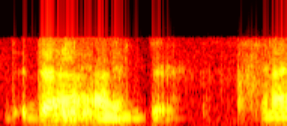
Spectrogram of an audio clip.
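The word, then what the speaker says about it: Dunedin: It's pronounced Duneden.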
